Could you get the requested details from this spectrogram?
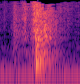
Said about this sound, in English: cover me while I take a look in this closet. Spring back the moment you open it, Jim.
